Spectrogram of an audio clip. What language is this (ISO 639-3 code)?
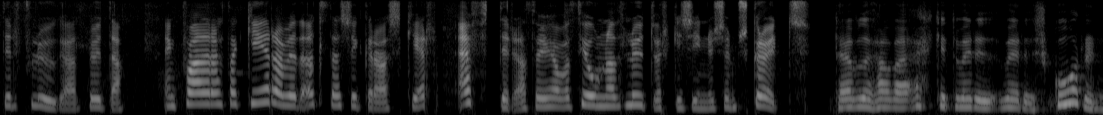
isl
